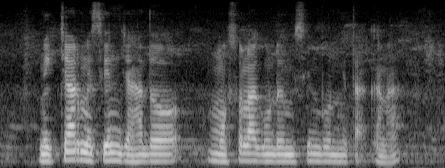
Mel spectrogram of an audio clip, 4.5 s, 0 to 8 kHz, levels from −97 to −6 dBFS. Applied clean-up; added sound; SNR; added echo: none; none; none; reverberation time 2.1 s.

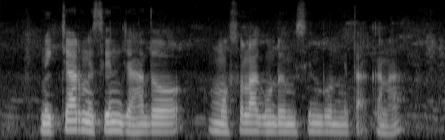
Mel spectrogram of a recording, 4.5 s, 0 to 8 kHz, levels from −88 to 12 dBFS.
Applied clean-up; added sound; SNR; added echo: none; none; none; none.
